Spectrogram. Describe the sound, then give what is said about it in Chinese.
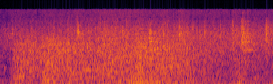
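Heavy rain pours down in a steady, dense hiss, with a low rolling rumble of thunder beneath it throughout. No voices are heard. “那天路上下着雨，雨滴击打在脸上”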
